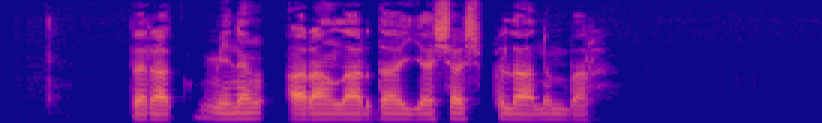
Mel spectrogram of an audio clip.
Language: Uyghur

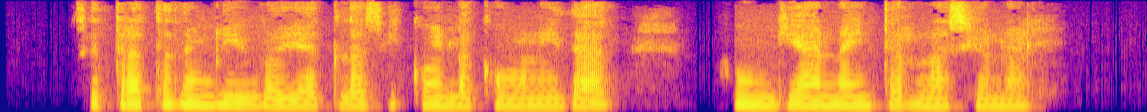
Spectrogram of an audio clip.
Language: Spanish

